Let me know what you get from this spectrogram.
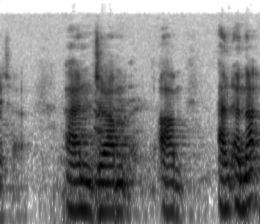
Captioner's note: audience laughs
